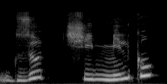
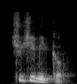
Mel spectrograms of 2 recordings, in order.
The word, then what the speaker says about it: Xochimilco: Donc, c'est situé au sud de Mexico dans les rivières, les canaux de Xochimilco. C'est une toute petite Chuchimilco. île. Comment? Chuchimilco.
